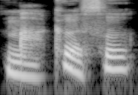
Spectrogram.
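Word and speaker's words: 马克斯: So the name Max in Chinese is Ma Ke Si. Even though it went from one syllable to three, it sounds pretty similar if you say it quickly enough.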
